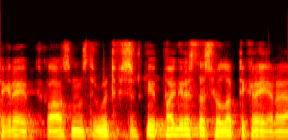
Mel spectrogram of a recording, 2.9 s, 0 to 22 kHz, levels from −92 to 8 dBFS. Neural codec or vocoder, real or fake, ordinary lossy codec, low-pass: codec, 16 kHz, 16 kbps, FunCodec, trained on Chinese and English, 50 frames a second; fake; AAC, 48 kbps; 7.2 kHz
